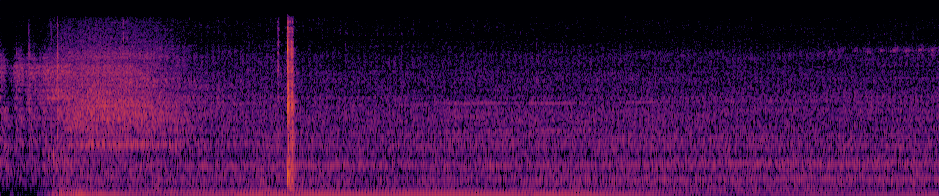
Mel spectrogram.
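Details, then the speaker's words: Mazda Miata after cleaning the blocked throttle body and fast idle valve area, first start: engine catches and settles to a smooth, steady but noticeably high idle that never drops; idle set too high, no vacuum leak found. "okay it's really smooth but it's really high can we adjust that out"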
